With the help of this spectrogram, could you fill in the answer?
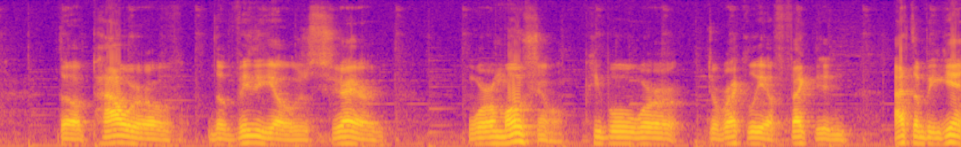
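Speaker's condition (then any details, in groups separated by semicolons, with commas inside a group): ALS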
